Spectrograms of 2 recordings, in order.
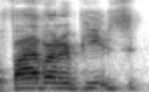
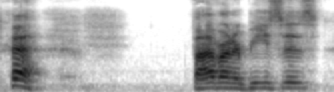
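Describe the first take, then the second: First: "Five hundred piece-" said through a mouthful; "Five hundred piece-" mumbled round food; mouth full. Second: Laughing through the words; slow, laughing repeat. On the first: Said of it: "Don't talk with your mouth full". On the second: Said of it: "excuse me". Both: Real, not acted.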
